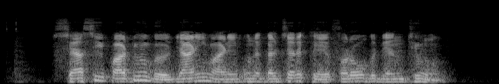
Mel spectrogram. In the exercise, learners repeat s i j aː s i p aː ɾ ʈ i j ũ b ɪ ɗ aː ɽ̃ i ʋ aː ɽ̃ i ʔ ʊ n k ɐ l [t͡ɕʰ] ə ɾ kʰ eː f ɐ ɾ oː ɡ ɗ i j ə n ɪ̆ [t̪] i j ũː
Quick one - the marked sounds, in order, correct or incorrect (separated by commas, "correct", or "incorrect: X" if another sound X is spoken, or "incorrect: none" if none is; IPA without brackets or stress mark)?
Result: incorrect: t͡ɕ, incorrect: t̪ʰ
